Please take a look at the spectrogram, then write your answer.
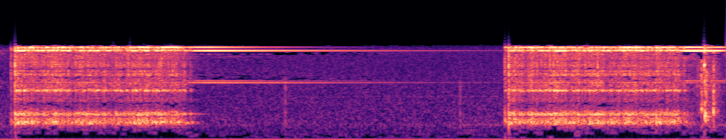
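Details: Pottery Barn Grand Phone after repair of noisy line, handset hung up: two bright bell rings of about two seconds each with a quiet line between; ringer clean and even.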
